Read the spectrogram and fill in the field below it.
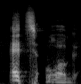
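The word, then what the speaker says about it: אתרוג: etrog, etrog. Hein. Il y a la liaison entre le E et le T. Et puis il y a la deuxième syllabe, etrog.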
